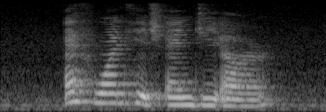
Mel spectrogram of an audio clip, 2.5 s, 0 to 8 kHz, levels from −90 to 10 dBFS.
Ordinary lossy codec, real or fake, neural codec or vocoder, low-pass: none; real; none; 7.2 kHz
